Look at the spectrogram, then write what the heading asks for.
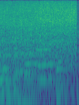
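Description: Tomatoes dropped into a hot pan of crispy pancetta with reduced wine over high flame, giving a steady close sizzle and crackle that cuts off abruptly at the end.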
